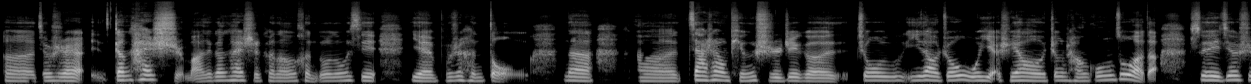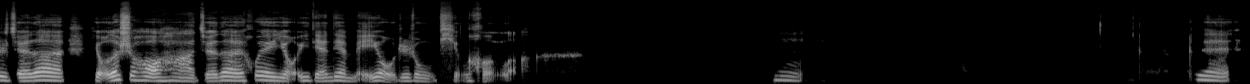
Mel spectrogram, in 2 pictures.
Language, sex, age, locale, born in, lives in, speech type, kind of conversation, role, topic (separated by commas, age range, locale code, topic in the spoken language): Chinese, female, 25-29, zh-CN, China, United States, conversation, podcast, guest, 你是怎么在工作和生活之间平衡压力的？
